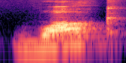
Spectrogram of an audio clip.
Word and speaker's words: walk: ouais je vais vous apprendre à prononcer le verbe marcher et le verbe parler en anglais et donc ça donne ça work et talk d'accord work marcher talk parler bien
